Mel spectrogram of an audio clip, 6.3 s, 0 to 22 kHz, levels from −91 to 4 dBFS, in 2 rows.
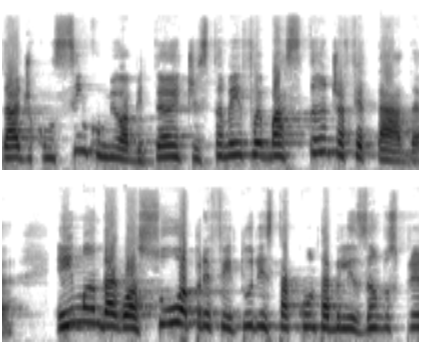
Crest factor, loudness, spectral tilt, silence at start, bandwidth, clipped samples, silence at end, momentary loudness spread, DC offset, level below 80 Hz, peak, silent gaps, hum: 14 dB; -14 LUFS; -4 dB/octave; 0 s; 16 kHz; under 0.1%; 0 s; 9 LU; under 0.1%; -52 dBFS; 0 dBFS; none; none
